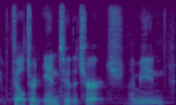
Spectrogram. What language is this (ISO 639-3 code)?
eng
